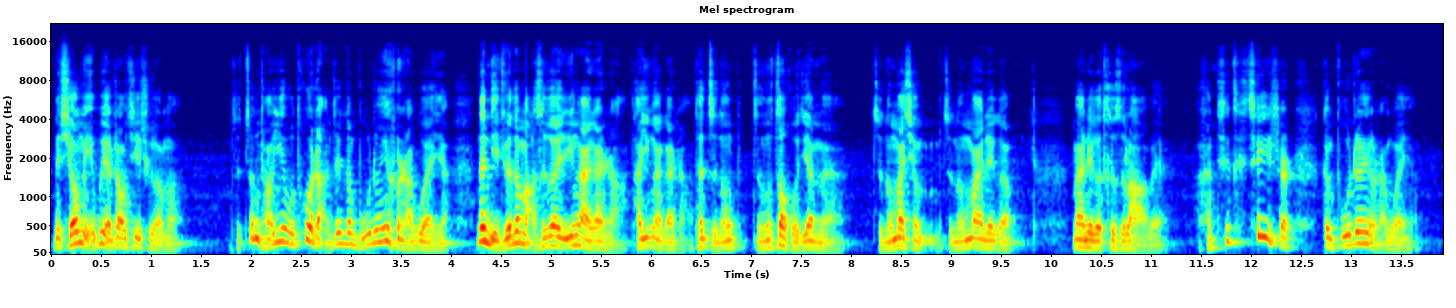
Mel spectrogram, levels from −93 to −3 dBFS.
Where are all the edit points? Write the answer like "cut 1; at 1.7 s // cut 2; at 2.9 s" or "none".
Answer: cut 1; at 7.0 s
